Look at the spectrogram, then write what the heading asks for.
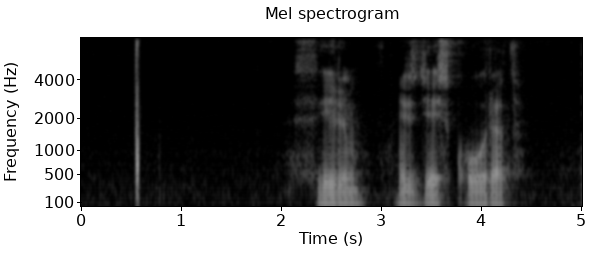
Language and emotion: Russian, neutral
